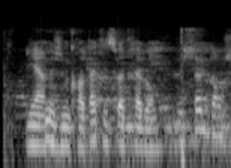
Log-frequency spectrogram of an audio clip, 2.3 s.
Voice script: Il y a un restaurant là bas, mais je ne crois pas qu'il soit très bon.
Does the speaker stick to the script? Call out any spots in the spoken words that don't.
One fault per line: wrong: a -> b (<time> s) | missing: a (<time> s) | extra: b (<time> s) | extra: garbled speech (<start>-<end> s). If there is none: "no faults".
missing: restaurant là bas (0.5 s)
